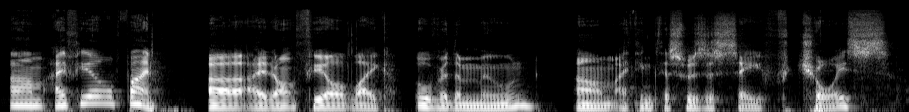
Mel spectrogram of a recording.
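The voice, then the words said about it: Calm measured public-radio style voice. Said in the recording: “You break out your NPR voice.”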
